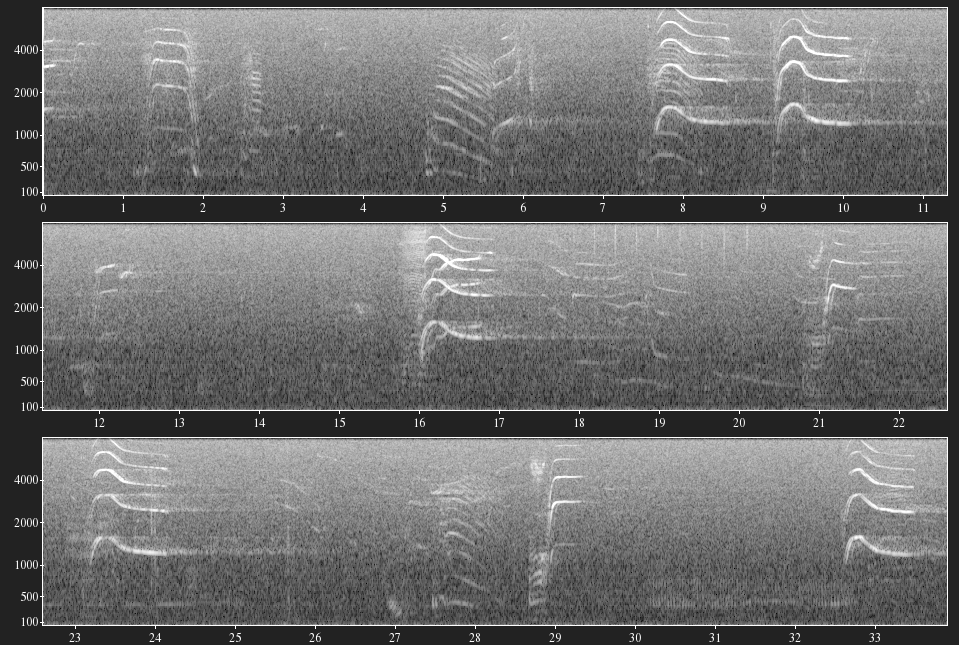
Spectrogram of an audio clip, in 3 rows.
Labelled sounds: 0.0	0.4	killer whale, northern resident, 3.3 to 3.5 kHz
1.0	2.0	killer whale, northern resident, 1.1 to 5.8 kHz
4.9	6.0	killer whale, northern resident, 0.80 to 4.2 kHz
7.5	10.1	killer whale, northern resident, 0.96 to 7.9 kHz
12.0	13.3	killer whale, northern resident, 2.5 to 4.1 kHz
16.0	19.3	killer whale, northern resident, 0.80 to 8.0 kHz
20.7	22.1	killer whale, northern resident, 1.6 to 7.1 kHz
23.2	24.2	killer whale, northern resident, 1.0 to 7.9 kHz
25.6	25.8	killer whale, northern resident, 2.4 to 2.7 kHz
27.2	30.3	killer whale, northern resident, 0.80 to 7.1 kHz
32.6	33.5	killer whale, northern resident, 1.0 to 7.6 kHz

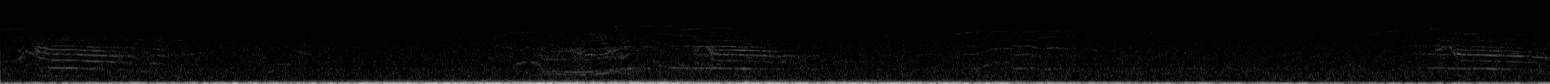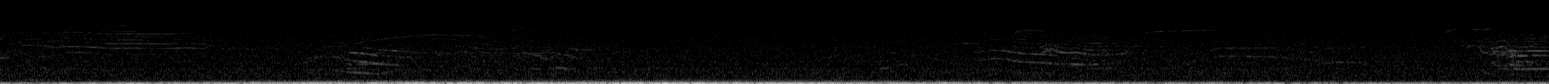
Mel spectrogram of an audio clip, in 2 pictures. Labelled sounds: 0.0	1.3	killer whale, Bigg's (transient), 0.80 to 5.4 kHz
5.1	8.0	killer whale, Bigg's (transient), 0.80 to 6.4 kHz
9.8	10.7	killer whale, Bigg's (transient), 1.8 to 4.9 kHz
13.8	17.5	killer whale, Bigg's (transient), 1.0 to 6.3 kHz
18.7	20.3	killer whale, Bigg's (transient), 0.86 to 4.1 kHz
25.3	26.5	killer whale, Bigg's (transient), 0.93 to 5.1 kHz
26.9	27.9	killer whale, Bigg's (transient), 1.3 to 5.1 kHz
28.7	29.1	killer whale, Bigg's (transient), 0.96 to 1.1 kHz
30.2	30.9	killer whale, Bigg's (transient), 1.3 to 5.4 kHz

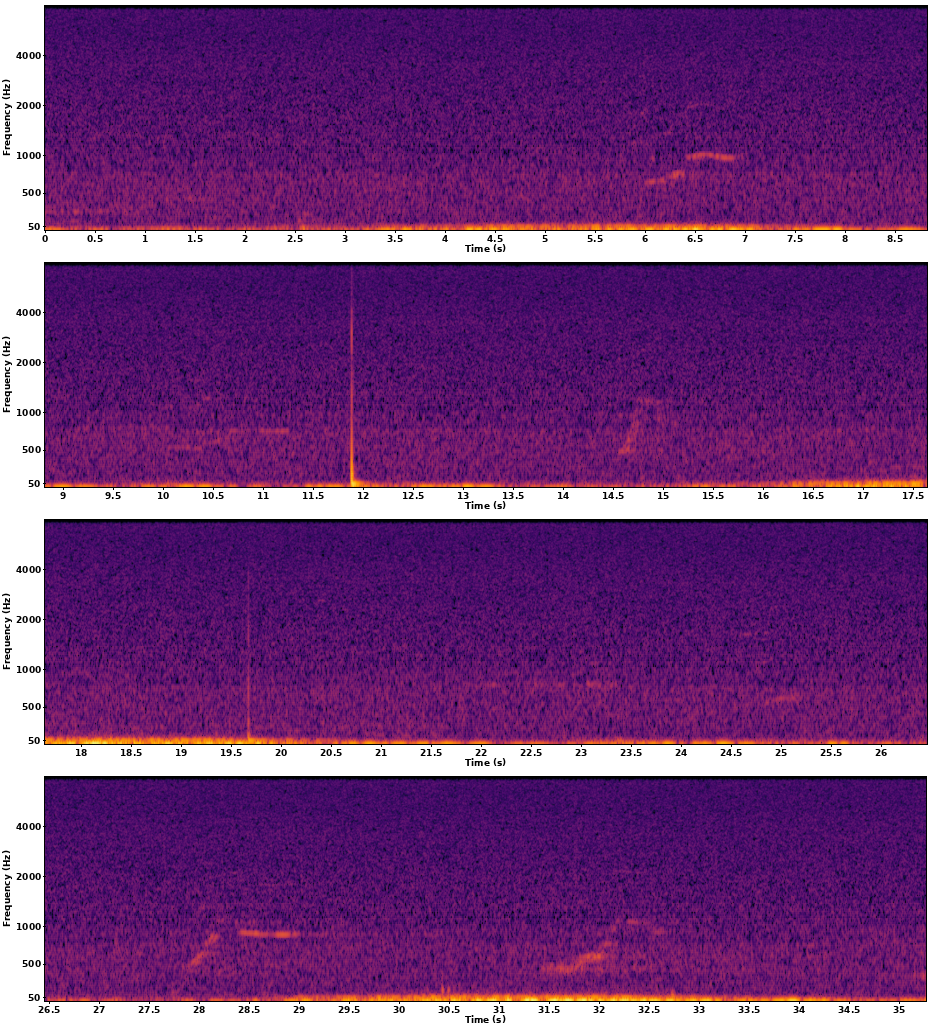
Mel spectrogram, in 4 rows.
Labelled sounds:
6.4	6.9	humpback whale, 0.90 to 1.1 kHz
14.7	15.0	humpback whale, 1.1 to 1.2 kHz
28.3	28.7	humpback whale, 0.83 to 1.1 kHz

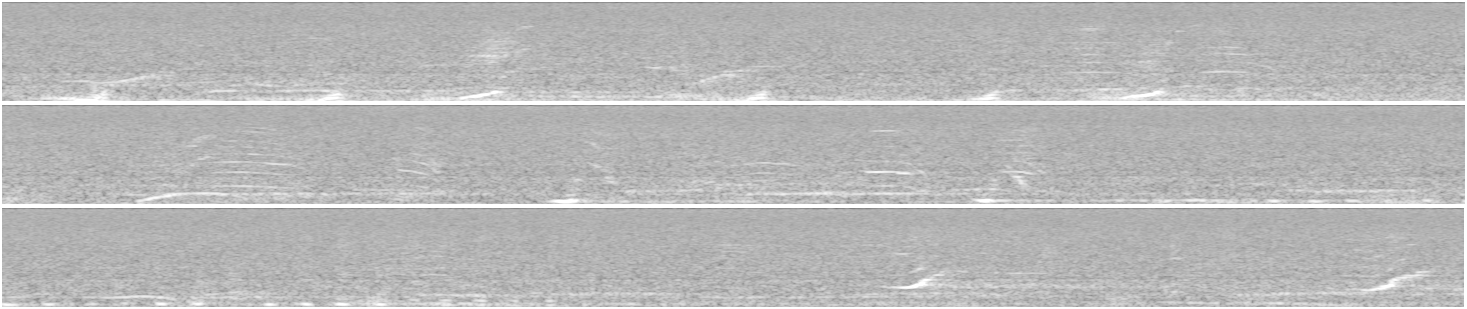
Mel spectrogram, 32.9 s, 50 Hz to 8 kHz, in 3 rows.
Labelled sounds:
3.5	3.8	humpback whale, 1.4 to 1.7 kHz
8.0	8.3	humpback whale, 0.80 to 0.86 kHz
9.0	9.3	humpback whale, 0.80 to 0.93 kHz
12.6	12.9	humpback whale, 1.4 to 1.5 kHz
13.9	14.2	humpback whale, 0.86 to 1.1 kHz
16.5	17.0	humpback whale, 1.2 to 1.4 kHz
17.4	18.8	humpback whale, 0.83 to 3.9 kHz
19.5	19.7	humpback whale, 0.86 to 1.0 kHz
30.5	30.8	humpback whale, 0.99 to 1.1 kHz
32.3	32.7	humpback whale, 0.80 to 1.2 kHz

